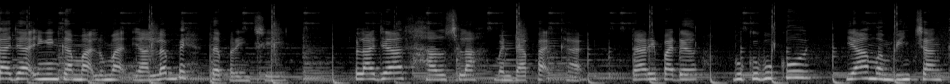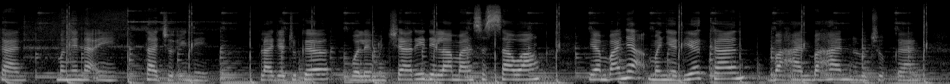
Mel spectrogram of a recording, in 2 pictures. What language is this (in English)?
Malay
